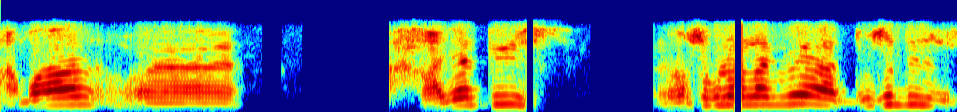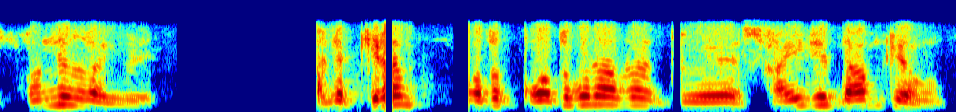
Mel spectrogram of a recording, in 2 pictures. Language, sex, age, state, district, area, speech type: Bengali, male, 60+, West Bengal, Dakshin Dinajpur, rural, conversation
